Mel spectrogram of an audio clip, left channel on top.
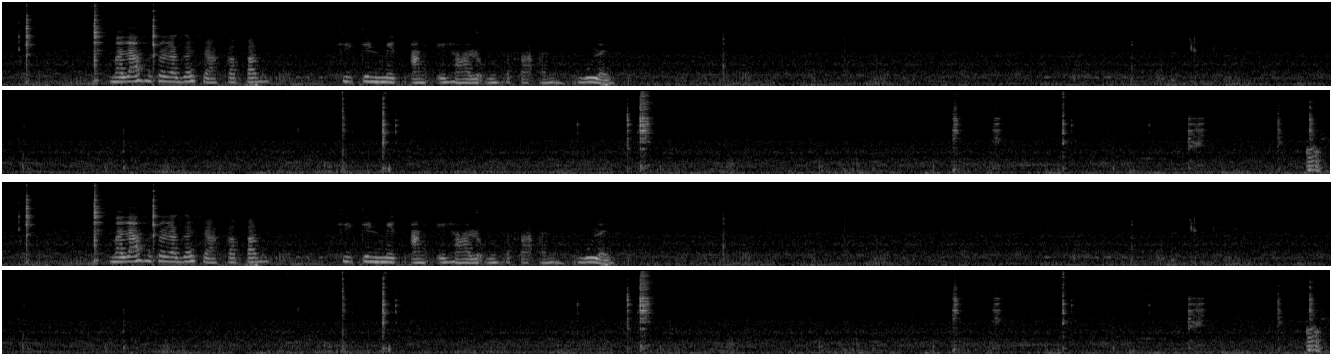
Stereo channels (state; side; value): identical; both; correlation 1.00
